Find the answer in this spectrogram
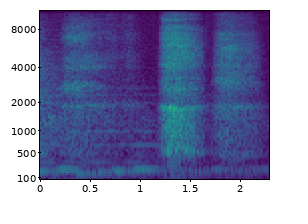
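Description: A man's hard, quick breaths as he strains through a set of a cable back exercise: two sharp exhalations in the second half, over soft background music.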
